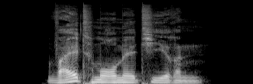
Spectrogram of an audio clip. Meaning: dative plural of Waldmurmeltier
- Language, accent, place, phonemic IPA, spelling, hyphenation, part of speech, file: German, Germany, Berlin, /ˈvaltˌmʊʁml̩tiːʁən/, Waldmurmeltieren, Wald‧mur‧mel‧tie‧ren, noun, De-Waldmurmeltieren.ogg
